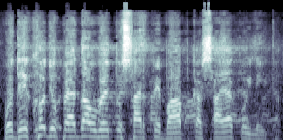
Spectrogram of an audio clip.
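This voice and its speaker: An impassioned male preacher tells a moral story. His fairly high voice swells to emphatic peaks as he presses each point home. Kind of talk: emotive sermon storytelling.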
